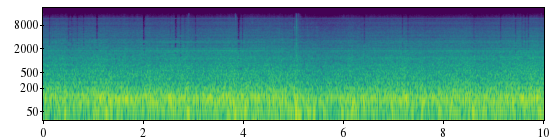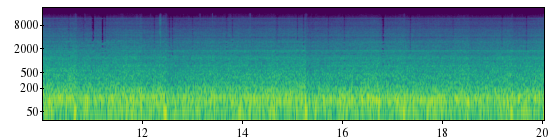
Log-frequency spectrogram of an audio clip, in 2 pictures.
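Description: A car engine rumbles steadily from inside the car as it drives along.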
